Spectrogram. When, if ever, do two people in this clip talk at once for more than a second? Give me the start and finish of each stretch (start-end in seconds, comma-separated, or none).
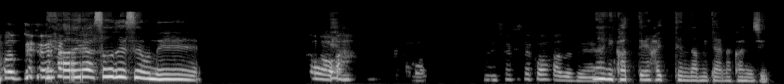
none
